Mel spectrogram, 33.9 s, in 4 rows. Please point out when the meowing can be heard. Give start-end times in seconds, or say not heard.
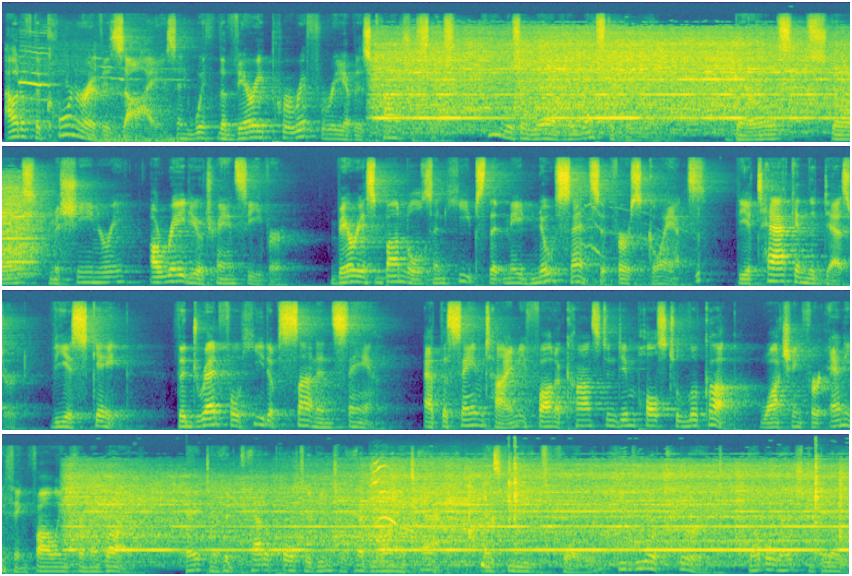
0.1-2.0, 14.2-15.4, 29.1-30.5.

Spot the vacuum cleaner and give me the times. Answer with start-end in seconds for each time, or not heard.
3.6-8.8, 26.0-33.8.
